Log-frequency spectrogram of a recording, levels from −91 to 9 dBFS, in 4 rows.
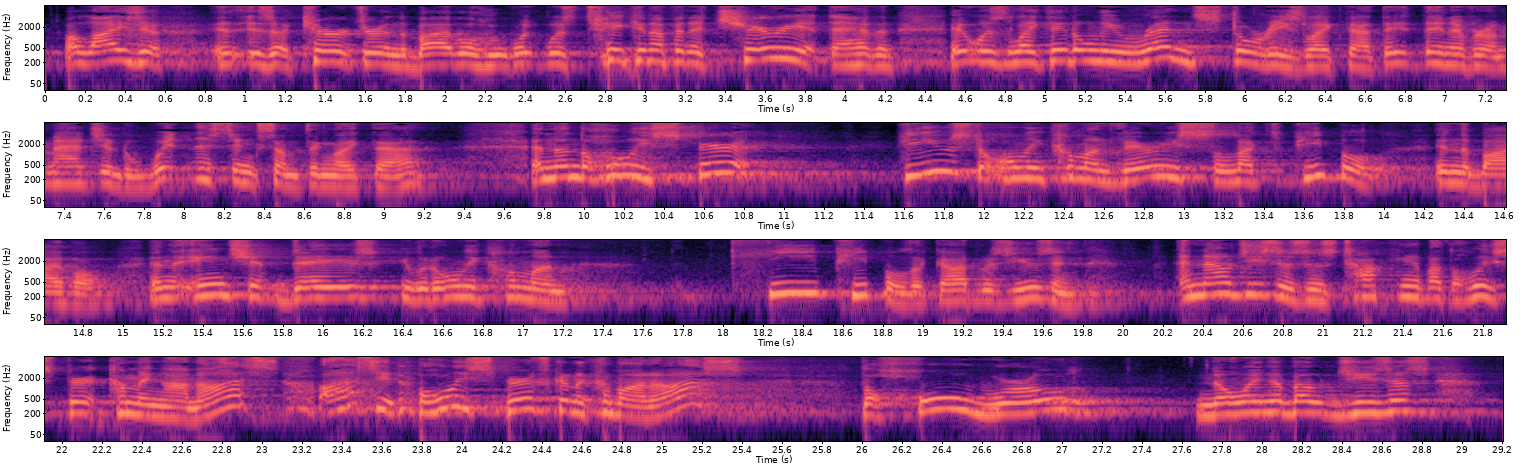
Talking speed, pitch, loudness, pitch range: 190 wpm, 205 Hz, -19 LUFS, 175-235 Hz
